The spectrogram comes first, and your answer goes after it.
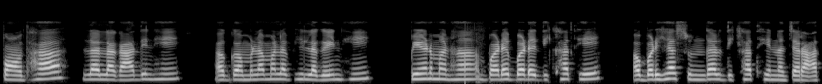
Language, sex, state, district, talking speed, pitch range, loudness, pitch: Chhattisgarhi, female, Chhattisgarh, Jashpur, 190 wpm, 220-245 Hz, -18 LUFS, 235 Hz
